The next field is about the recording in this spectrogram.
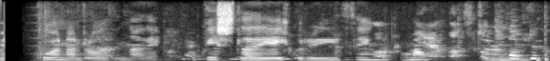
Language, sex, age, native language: Icelandic, female, 12, Icelandic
